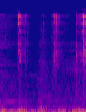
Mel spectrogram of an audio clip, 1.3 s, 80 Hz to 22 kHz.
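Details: Old clutch throwout bearing removed from an engine with possibly 200,000 miles, spun by hand: gritty, rattling scrapes in bursts from the worn bearing; the new one is silent.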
